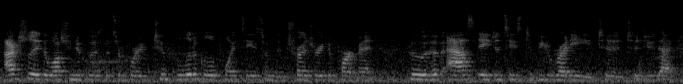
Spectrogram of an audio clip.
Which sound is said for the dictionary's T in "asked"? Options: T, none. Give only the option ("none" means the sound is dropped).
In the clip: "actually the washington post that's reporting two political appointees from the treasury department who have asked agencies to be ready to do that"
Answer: T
